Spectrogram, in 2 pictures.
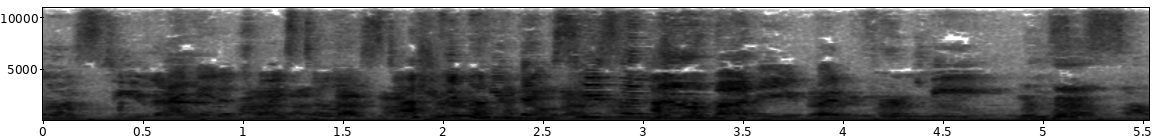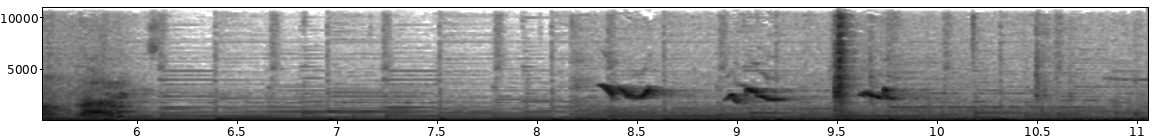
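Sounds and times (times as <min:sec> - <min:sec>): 
speech: 0:00.1 - 0:06.1
laughter: 0:00.4 - 0:04.0
high bird chirping: 0:08.2 - 0:10.1.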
